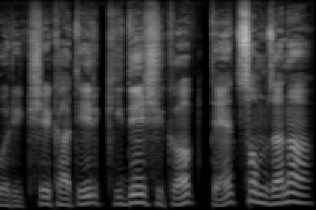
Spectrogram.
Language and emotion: Goan Konkani, fearful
